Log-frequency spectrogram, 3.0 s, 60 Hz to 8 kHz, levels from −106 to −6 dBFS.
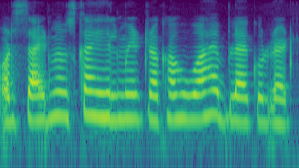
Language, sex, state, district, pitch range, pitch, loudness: Hindi, female, Bihar, Sitamarhi, 245-265 Hz, 255 Hz, -24 LUFS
